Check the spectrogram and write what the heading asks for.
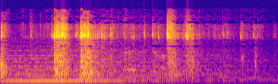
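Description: Ambient background music, a sustained low drone like a singing bowl, fading out toward the end. It is broken by a few short voice-like bursts about a second in and again around two and a half seconds in.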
